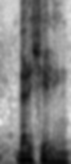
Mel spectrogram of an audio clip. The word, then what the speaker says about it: Darjeeling: Eh, después vamos a la India, viaje a Darjeeling, dice, ¿cómo se dice? Darjeeling, ¿cómo es? Darjeeling. Darjeeling, perfecto, gracias.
